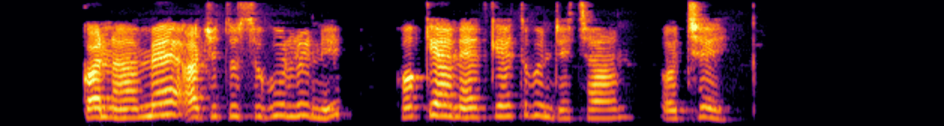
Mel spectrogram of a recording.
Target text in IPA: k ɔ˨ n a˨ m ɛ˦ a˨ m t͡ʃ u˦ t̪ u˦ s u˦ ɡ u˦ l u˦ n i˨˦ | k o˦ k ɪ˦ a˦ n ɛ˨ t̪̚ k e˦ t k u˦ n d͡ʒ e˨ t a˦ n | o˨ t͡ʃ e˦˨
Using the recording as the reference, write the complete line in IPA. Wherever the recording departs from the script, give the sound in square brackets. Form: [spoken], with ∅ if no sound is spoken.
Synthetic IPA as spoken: k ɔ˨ n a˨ m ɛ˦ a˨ [∅] t͡ʃ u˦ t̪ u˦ s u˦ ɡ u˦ l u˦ n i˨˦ | k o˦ k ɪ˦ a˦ n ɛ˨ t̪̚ k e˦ t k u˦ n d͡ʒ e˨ [t͡ʃ] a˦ n | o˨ t͡ʃ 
